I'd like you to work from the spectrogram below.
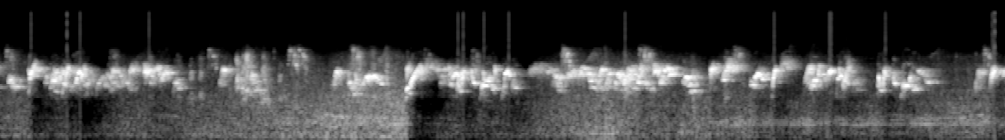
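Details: Olympian-class red-whiskered bulbuls, a caged pair performing a speed action display, pour out rapid overlapping whistles and chattering notes in near-continuous bursts, with one short lull around the fourth second and faint sharp clicks.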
